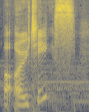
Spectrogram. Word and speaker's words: Bootes: I'd probably steer you towards the constellation called Bootes. – Bootes? – Bootes, yeah. So it's, how is that spelt? – Oh, it's B-O-O-T-E-S, but you pronounce both O's, which is an odd one to say, definitely.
